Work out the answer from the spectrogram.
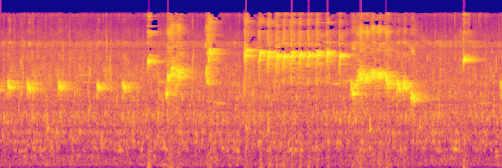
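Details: White-rumped shama singing excitedly on a lure track for provoking shamas: a row of short even chirps, then a high sustained trill and a loud descending slurred whistle.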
